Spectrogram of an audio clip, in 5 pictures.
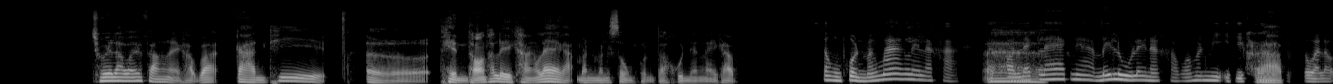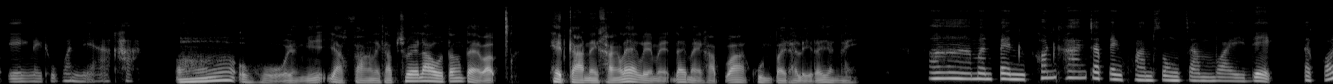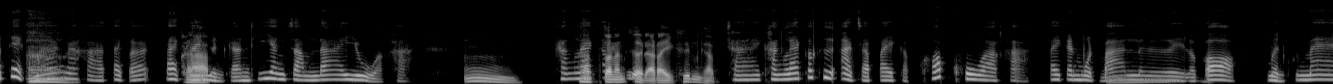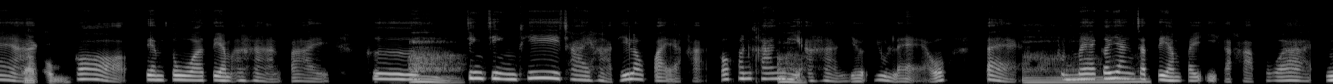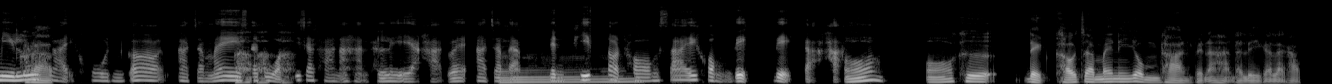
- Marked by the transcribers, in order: tsk; tsk; other background noise; drawn out: "อา"; drawn out: "อืม"
- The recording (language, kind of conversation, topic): Thai, podcast, ท้องทะเลที่เห็นครั้งแรกส่งผลต่อคุณอย่างไร?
